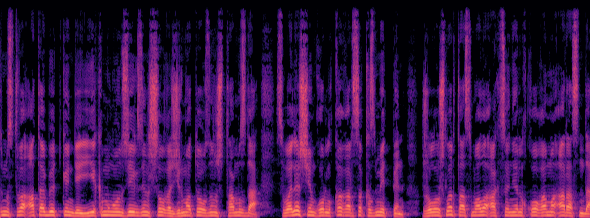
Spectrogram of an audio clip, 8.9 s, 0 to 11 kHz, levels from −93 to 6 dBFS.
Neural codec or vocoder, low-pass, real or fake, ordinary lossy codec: none; none; real; none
